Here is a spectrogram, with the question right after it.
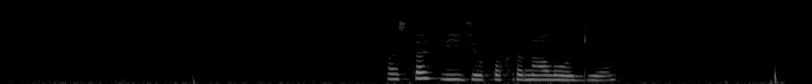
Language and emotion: Russian, sad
